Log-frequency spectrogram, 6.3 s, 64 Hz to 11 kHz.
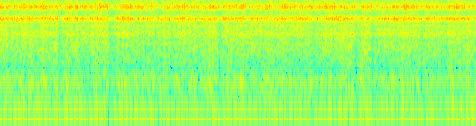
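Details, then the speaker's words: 1954 Gravely tractor single-cylinder, hot, after cleaning second carburetor, choke off, seemingly flooded: chugging idle with uneven beats and occasional heavier thump; owner suspects running too rich, plug black and looking fuel-fouled, even when leaned out stalls. "i don't know to me it's just running too rich no matter what i do and it can't be that both carburetors are doing the same exact thing"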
